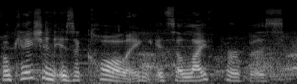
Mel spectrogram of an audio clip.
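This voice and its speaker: A woman speaks at a medium pitch. There is audible room echo and noticeable background noise. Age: 80s+. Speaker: visionary and author. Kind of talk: interview.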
